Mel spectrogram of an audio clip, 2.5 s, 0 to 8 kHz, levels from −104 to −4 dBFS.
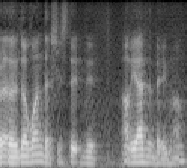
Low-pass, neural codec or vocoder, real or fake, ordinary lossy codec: none; codec, 16 kHz, 0.5 kbps, FunCodec, trained on Chinese and English, 25 frames a second; fake; none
